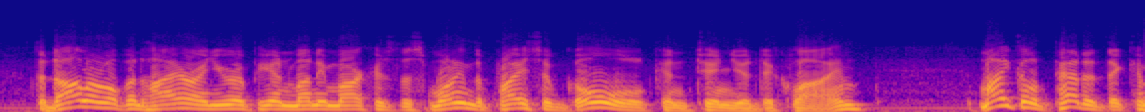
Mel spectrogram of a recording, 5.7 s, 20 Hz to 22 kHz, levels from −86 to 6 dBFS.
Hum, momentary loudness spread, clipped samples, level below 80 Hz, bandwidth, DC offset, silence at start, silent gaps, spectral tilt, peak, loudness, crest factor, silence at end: none; 4 LU; under 0.1%; -38 dBFS; 4.1 kHz; under 0.1%; 0.15 s; none; -11.5 dB/octave; -2 dBFS; -13 LUFS; 12 dB; 0 s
